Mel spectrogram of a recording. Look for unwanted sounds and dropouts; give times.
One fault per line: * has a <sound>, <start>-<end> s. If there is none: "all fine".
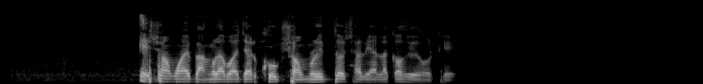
all fine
